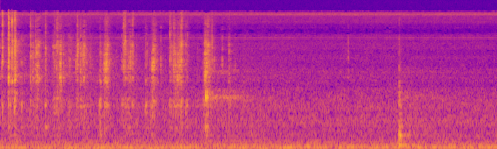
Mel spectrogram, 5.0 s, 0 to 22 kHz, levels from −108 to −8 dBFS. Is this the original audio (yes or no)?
yes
